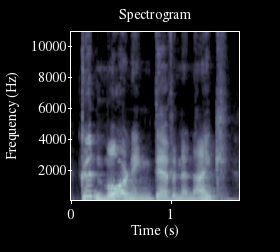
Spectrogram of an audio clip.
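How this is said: It is said in an invented character voice.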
